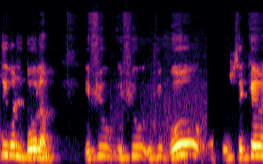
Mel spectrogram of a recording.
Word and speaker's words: Doklam: It is only now, after Dolam or Doklam, I always call it as Dolam because the name is Dolam.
